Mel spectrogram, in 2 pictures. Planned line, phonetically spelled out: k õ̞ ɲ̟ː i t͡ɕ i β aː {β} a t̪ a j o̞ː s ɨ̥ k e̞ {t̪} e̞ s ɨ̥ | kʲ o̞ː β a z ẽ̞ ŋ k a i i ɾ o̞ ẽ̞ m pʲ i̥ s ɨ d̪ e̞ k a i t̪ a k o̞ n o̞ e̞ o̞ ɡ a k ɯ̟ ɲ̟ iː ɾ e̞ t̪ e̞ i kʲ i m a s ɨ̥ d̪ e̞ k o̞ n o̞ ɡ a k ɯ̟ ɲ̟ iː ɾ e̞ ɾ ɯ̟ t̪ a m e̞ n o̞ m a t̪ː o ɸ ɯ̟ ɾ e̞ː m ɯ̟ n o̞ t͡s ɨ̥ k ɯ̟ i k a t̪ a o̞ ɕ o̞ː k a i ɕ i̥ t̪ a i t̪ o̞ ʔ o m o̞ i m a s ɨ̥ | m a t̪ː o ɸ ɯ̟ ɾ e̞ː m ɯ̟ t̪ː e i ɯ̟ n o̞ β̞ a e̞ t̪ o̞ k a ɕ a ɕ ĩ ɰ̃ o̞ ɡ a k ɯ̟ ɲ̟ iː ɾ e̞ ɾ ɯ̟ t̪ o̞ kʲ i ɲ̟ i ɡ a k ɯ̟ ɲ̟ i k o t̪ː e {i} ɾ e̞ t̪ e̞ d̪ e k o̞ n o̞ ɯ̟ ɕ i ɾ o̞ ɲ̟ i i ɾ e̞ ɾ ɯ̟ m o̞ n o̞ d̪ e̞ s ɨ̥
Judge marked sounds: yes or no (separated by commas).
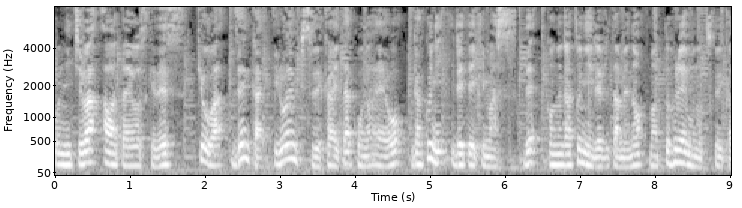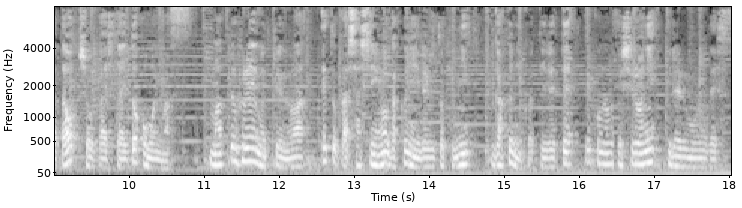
yes, no, yes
